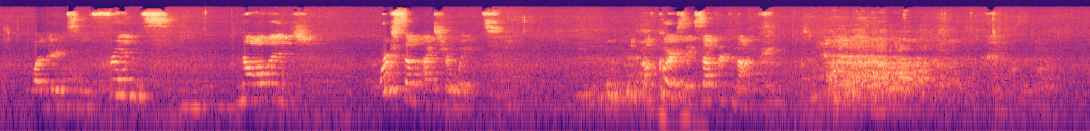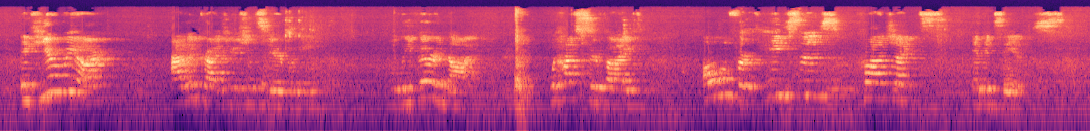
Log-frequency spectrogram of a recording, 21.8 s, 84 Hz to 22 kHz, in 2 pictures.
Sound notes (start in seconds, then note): 5.7 audience laughs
